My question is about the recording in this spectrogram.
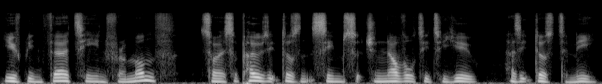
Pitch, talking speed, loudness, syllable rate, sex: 135 Hz, 220 wpm, -21 LUFS, 5.2 syllables/s, male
